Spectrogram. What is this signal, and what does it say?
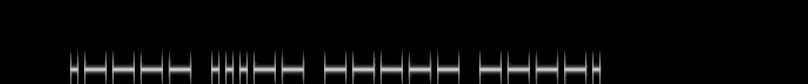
Morse code, heard as a keyed tone, about 17 wpm, 700 Hz. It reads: 1309
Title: Numbers - 4-Digit 17wpm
